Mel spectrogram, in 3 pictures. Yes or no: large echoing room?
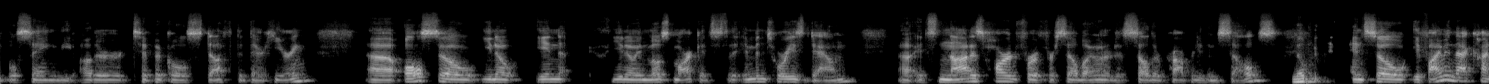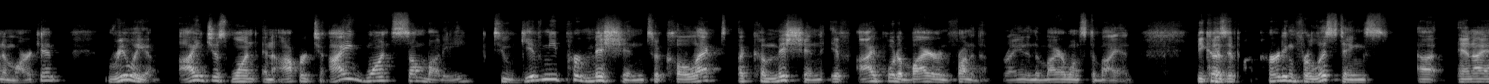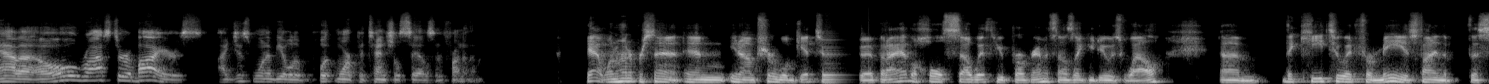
no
